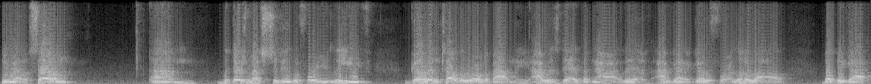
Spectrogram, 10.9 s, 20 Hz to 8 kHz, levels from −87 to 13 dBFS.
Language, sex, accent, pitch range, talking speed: English, male, American, 115-135 Hz, 200 wpm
